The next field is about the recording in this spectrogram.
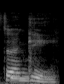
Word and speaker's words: dengue: I got it. It's dengue.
